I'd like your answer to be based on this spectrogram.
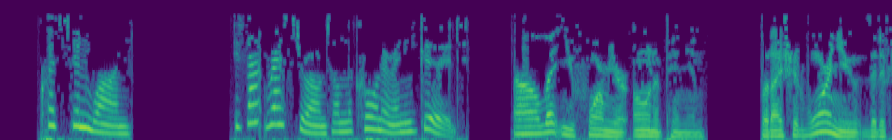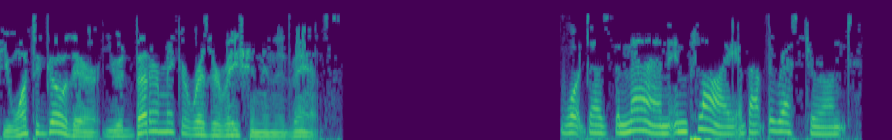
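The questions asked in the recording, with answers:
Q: What does the man imply about the restaurant?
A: It is popular; reservations are needed in advance.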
